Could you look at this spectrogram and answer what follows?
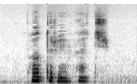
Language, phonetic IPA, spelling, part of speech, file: Polish, [pɔdˈrɨvat͡ɕ], podrywać, verb, LL-Q809 (pol)-podrywać.wav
